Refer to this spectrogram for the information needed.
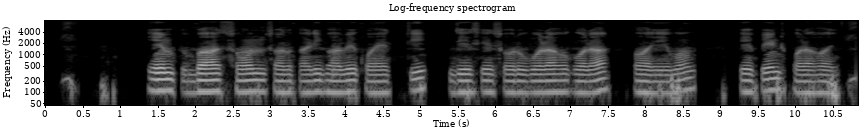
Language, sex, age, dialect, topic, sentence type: Bengali, male, <18, Standard Colloquial, agriculture, statement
